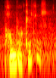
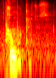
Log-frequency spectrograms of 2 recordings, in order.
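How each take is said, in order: First: Low, much softer begging; soft desperate plea. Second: Whispered begging; whispered plea. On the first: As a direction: beg almost under the breath. (아주 작게 간절히 애원) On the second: (속삭이듯 애원하는 목소리) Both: Acted. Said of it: "통곡하면서 기도한 거예요".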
